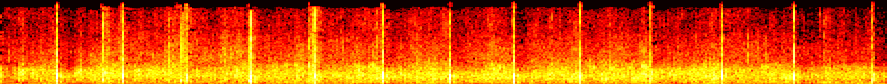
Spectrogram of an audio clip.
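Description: Audience applause for the chair of the ACCUPAW host committee: a steady wash of clapping with sharp, evenly spaced claps standing out on a brisk regular beat, about thirteen in a row, and no voices.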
